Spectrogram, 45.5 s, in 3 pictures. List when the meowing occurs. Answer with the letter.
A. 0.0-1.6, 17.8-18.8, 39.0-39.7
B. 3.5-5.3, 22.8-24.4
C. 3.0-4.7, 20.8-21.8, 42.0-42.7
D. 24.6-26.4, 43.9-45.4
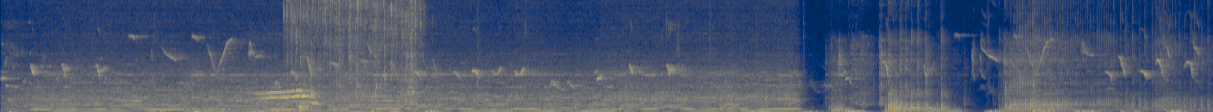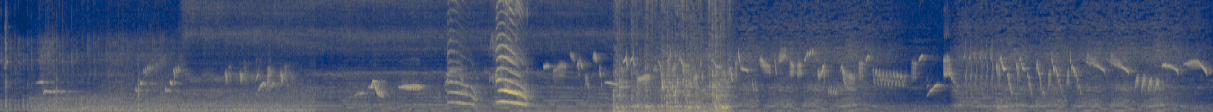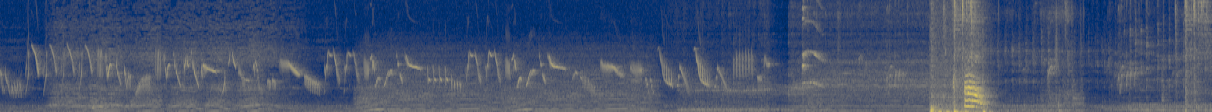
C.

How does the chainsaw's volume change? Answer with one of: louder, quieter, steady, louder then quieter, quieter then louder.
quieter.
